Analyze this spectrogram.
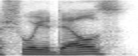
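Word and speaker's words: sfogliatelle: So the G is silent, so it's La Familia.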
